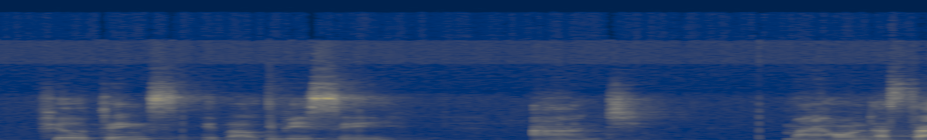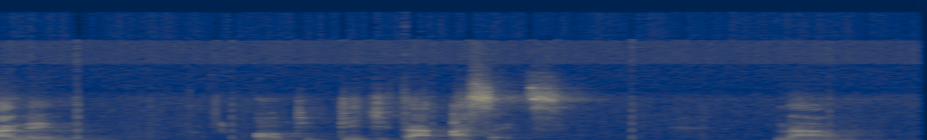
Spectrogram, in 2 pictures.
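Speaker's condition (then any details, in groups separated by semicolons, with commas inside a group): No condition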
